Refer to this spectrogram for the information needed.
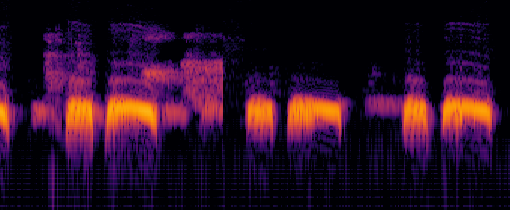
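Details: Decoy spotted dove urging wild birds with coos and calls. Three paired phrases, a brief rough note then a drawn-out falling coo, plus a faint higher rasping sound between the first two phrases and soft murmurs in the gaps.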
